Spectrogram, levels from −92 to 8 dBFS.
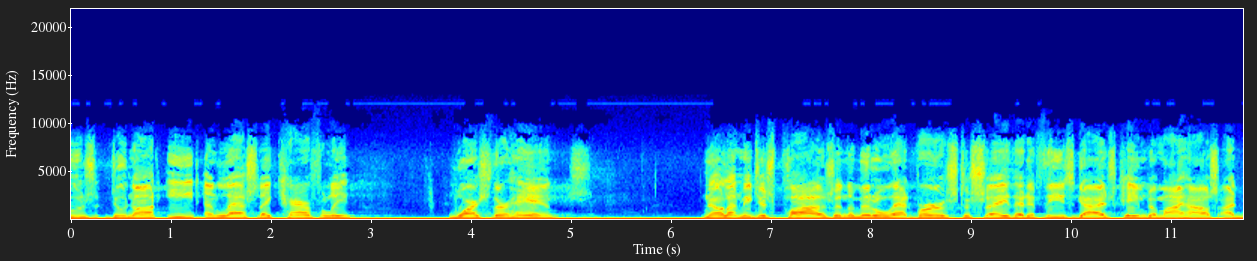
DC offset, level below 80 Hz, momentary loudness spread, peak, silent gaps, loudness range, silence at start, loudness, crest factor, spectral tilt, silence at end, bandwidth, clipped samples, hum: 40%; -44 dBFS; 6 LU; -2 dBFS; none; 4 LU; 0 s; -20 LUFS; 14 dB; -3.5 dB/octave; 0 s; 11.5 kHz; under 0.1%; 60 Hz at -50 dBFS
